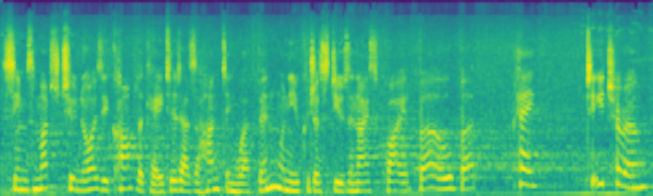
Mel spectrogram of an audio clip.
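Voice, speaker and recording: A woman's voice: mid-range voice, normal speed, heavy background noise, close to an everyday voice. An actor voicing a sporty, teasing female huntress goddess who talks in a playful, wry way.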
